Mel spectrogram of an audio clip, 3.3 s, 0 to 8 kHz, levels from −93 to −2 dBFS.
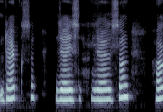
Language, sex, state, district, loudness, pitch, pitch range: Maithili, female, Bihar, Samastipur, -27 LUFS, 245 Hz, 230-275 Hz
